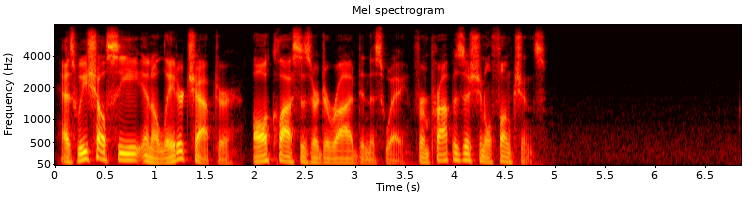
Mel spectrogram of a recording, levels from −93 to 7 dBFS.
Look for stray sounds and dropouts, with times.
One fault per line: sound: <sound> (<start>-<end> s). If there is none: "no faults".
no faults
